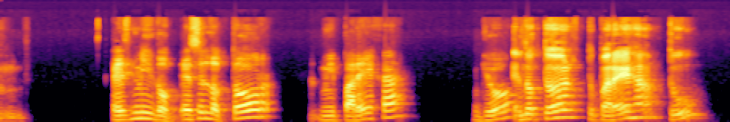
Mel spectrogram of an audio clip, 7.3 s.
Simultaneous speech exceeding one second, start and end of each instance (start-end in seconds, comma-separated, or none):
none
